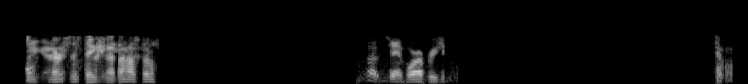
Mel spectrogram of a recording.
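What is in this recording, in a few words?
Police Northeast District Dispatch, p25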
